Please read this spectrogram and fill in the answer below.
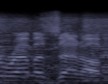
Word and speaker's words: Ramazanov: And I promise the Punisher's family that we'll figure out where to put the syllables in his last name the next time he fights. Ramazan Ramazanov. Yeah, Ramazan Ramazanov.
